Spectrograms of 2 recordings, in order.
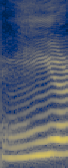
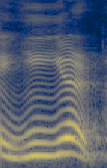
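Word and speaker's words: year: ईयर pronounce करते हैं इसे, ईयर, तो उसके पहले ए का यूज़ कर लिया।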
